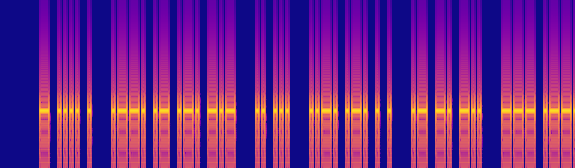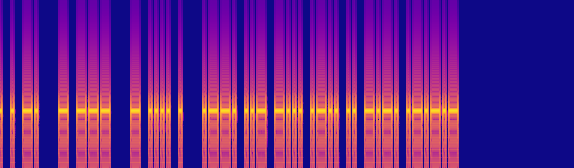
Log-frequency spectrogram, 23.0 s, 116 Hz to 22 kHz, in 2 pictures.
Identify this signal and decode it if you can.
Morse code, heard as a keyed tone, about 20 wpm, 700 Hz. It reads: THE PARK IS FREE AND OPEN TO THE PUBLIC.
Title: Sentences with 7-Word Phrases - Spoken Beginning - 20wpm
